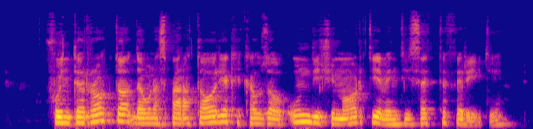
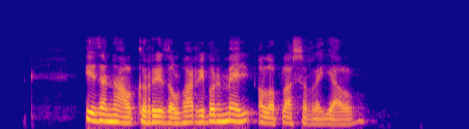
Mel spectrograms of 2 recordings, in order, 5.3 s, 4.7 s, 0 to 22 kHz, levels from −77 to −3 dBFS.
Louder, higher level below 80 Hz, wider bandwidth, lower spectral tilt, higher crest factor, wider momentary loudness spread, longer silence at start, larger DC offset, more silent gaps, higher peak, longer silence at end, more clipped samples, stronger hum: about the same, -16 LUFS vs -16 LUFS; about the same, -52 dBFS vs -54 dBFS; first, 15 kHz vs 7.8 kHz; about the same, -6.5 dB/octave vs -7.5 dB/octave; about the same, 16 dB vs 18 dB; about the same, 8 LU vs 8 LU; second, 0.5 s vs 0.85 s; neither; neither; about the same, 0 dBFS vs 0 dBFS; second, 0.25 s vs 1.05 s; neither; neither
